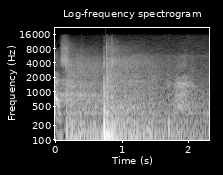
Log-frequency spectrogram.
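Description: A basketball bouncing once on a hardwood gym floor, a single sharp bounce a little under a second in.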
